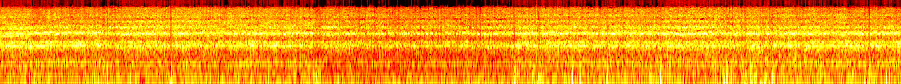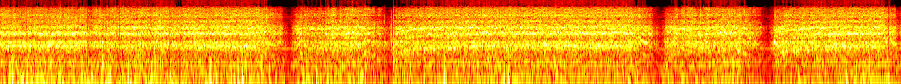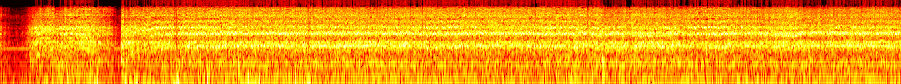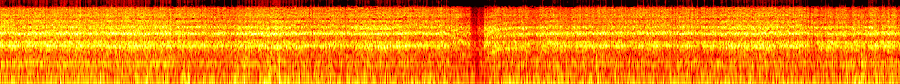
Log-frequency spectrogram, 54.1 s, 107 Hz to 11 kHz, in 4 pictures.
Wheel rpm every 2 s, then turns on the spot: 220, 230, 230, 230, 230, 230, 230, 220, 160, 140, 200, 150, 140, 130, 150, 230, 230, 220, 220, 230, 230, 230, 220, 180, 210, 230, 220.
none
